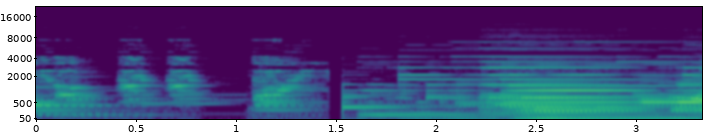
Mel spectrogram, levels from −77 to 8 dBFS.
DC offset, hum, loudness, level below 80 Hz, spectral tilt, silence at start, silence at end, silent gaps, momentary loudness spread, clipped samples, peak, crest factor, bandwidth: under 0.1%; none; -21 LUFS; -36 dBFS; -5 dB/octave; 0 s; 0 s; 1.49-1.54 s; 13 LU; under 0.1%; -6 dBFS; 16 dB; 11.5 kHz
